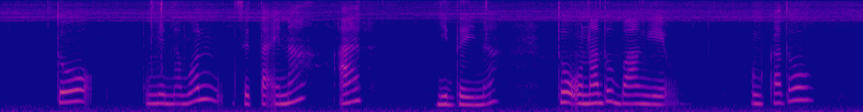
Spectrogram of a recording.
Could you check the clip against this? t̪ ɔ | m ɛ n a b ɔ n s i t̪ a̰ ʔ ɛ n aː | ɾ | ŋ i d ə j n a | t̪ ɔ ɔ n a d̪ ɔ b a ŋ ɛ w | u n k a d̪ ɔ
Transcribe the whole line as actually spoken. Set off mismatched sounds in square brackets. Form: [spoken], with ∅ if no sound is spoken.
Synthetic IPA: t̪ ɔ | m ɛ n a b ɔ n s [ɛ] t̪ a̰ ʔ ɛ n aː | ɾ | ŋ i d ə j n a | t̪ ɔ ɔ n a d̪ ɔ b a ŋ ɛ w | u n k a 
